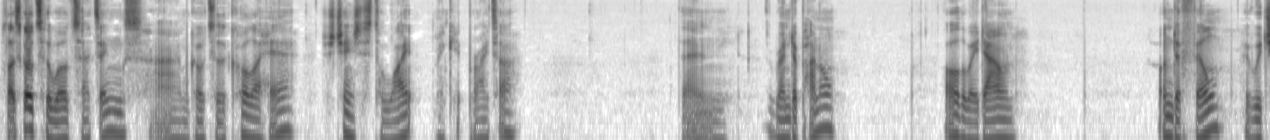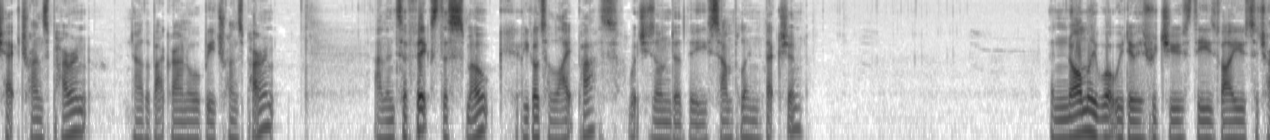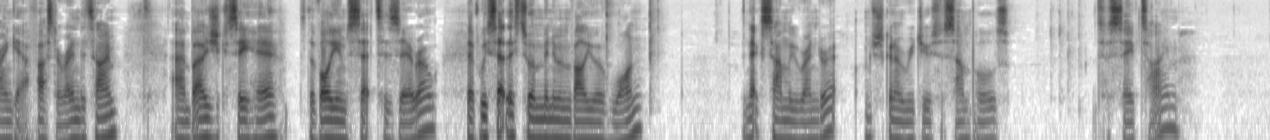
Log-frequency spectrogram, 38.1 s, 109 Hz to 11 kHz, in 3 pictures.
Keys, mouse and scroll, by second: 1.0-4.8 drag, 7.9-9.8 drag, 9.6-12.0 middle drag, 13.2-15.0 drag, 20.6-23.4 drag, 21.4 middle click, 22.5-24.8 middle drag, 32.5-34.9 middle drag, 32.5-33.9 scroll up 1, 34.9-36.8 drag, 36.8-38.1 middle drag, 36.8-37.5 scroll up 1, 37.5-38.1 scroll up 1.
